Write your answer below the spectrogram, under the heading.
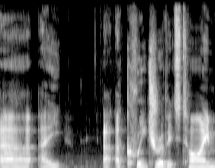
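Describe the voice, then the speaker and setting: Bright and sharp in tone, this voice with an English accent has lively intonation on a very clean recording with a silent background. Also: man. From England. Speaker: podcast co-host. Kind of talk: casual chat.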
